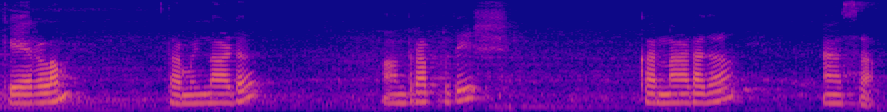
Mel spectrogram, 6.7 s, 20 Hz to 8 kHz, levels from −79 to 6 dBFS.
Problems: none marked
